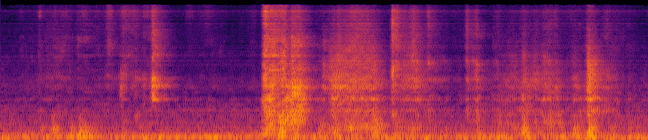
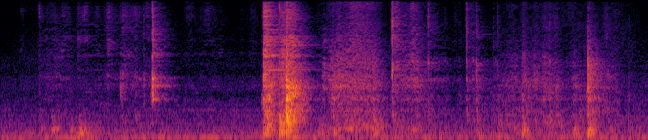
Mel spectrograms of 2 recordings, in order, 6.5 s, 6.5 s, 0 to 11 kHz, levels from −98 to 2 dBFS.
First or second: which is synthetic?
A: first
